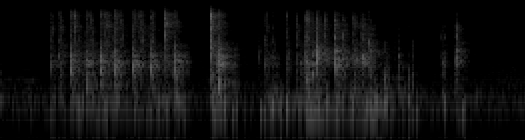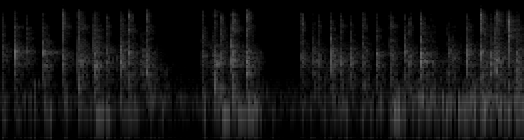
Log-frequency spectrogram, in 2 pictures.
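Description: Typing on a computer keyboard during a live TOEFL essay-writing class, rapid clicking keystrokes in bursts separated by short pauses, close and fairly quiet.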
